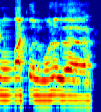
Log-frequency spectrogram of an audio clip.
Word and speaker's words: Luclin: You already know how you pronounce Luclin, buddy. Oh, yeah, it's definitely Luclin.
